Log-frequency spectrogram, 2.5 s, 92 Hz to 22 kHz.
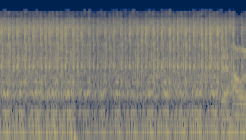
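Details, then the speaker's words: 2007 Ford Fiesta 1.4 TDCi diesel, sat about a year, weak battery on a jump pack: lumpy, uneven idle with an irregular stumble and the whole car shaking. It goes into limp mode; at least one cylinder isn't firing, with an injector fault suspected on cylinder 2. "it's the whole car's kind of shaking and yeah it's running really really really quite rough um I mean I have driven it um very slowly it goes into limp mode almost straight away um but it's definitely at least one cylinder not firing not working"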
